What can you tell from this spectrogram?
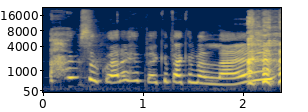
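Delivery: loud, high, hammed-up joy; playfully over-the-top happy outburst; gushing gladness. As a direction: squeal it with delighted gratitude. Acting out her joy at friend.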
